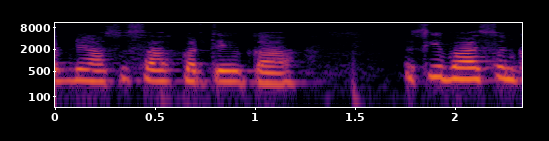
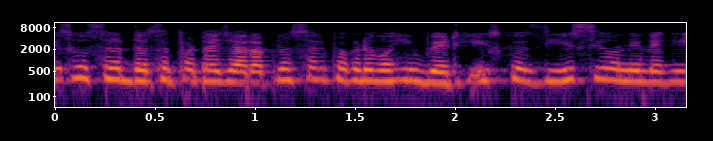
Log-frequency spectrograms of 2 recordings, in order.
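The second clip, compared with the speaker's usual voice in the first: usual speaking voice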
